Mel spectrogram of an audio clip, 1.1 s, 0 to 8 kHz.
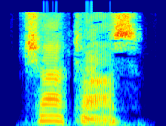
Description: Meaning of choctaws. choctaws synonyms, pronunciation, spelling and more from Free Dictionary.
Search Result for " choctaws" : The Collaborative International Dictionary of English v.0.48: Choctaws \Choc"taws\, n. pl.; sing. Choctaw .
